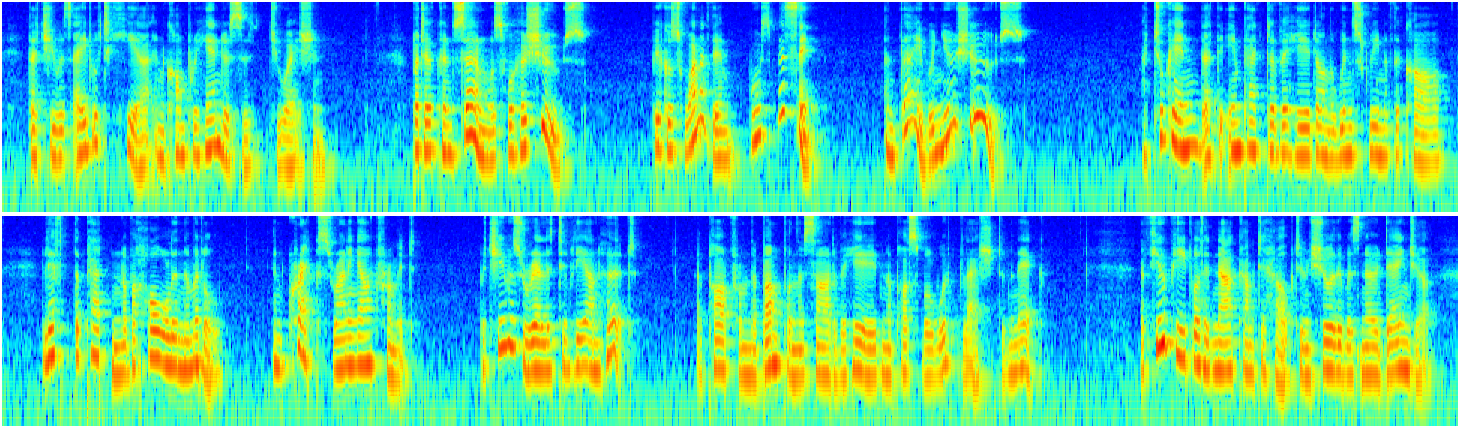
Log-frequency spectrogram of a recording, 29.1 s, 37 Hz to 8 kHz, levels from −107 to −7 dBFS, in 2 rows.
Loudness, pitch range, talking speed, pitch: -33 LUFS, 120-175 Hz, 195 wpm, 150 Hz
